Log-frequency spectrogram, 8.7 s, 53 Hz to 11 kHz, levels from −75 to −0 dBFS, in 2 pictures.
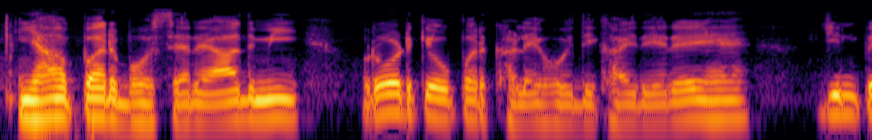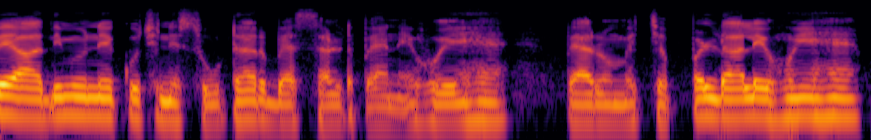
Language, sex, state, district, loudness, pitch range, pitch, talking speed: Hindi, male, Uttar Pradesh, Saharanpur, -19 LUFS, 105-130 Hz, 120 Hz, 215 wpm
